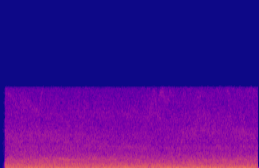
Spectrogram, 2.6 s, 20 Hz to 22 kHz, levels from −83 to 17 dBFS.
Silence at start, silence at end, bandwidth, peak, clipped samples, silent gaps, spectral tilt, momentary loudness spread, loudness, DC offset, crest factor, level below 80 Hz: 0.05 s; 0 s; 11 kHz; -12 dBFS; under 0.1%; none; -6.5 dB/octave; 1 LU; -25 LUFS; under 0.1%; 12 dB; -28 dBFS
